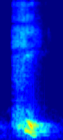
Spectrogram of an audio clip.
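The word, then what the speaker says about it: chi: And the next is ki, written like X. It sounds like ki in the word chemical.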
